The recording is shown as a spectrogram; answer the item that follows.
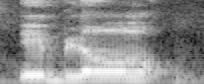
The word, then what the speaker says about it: Hublot: Hublot Hublot, you can't really talk about Hublot without talking about Jean-Claude Biver, but the French pronounce it Hublot. It's not Hublot or Hublot or whatever. They don't say the NT.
